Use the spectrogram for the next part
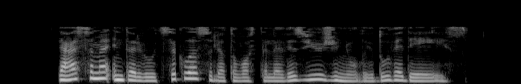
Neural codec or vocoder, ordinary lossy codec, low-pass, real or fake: none; MP3, 24 kbps; 7.2 kHz; real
